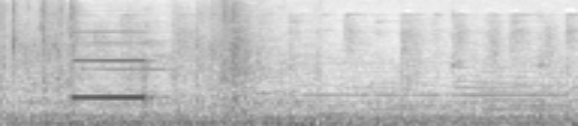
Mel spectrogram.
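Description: A single short beep from a checkout barcode scanner about a third of a second in, over background music.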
